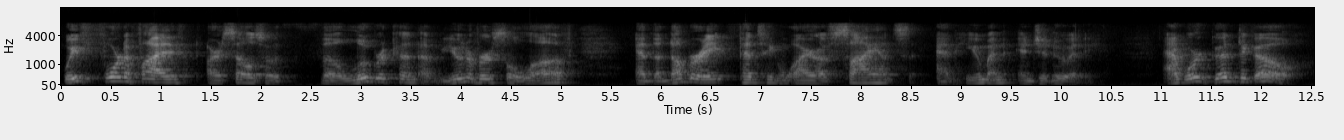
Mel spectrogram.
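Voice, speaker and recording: A man who is a minister, preaching a sermon in a church, telling a story in a measured way with dramatic pauses, with a New Zealand accent. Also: mid-range voice, lively intonation, creaky. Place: church hall. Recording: roomy, dull church recording.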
